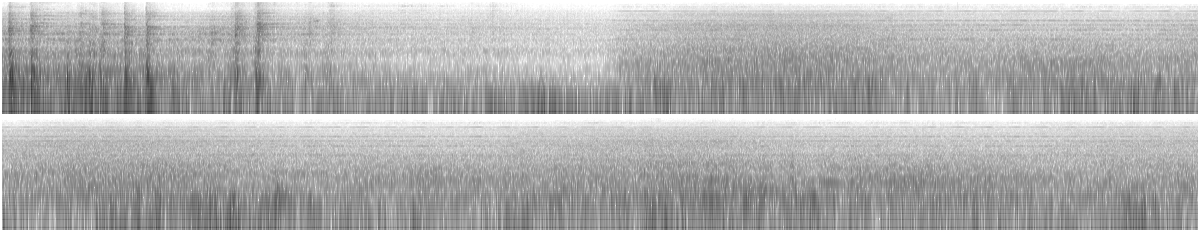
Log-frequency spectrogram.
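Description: Last passenger coaches of a train passing close by, their wheels clattering in quick clicks over the rail joints, fading within a few seconds. About six seconds in, the sound switches abruptly to a steady rushing outdoor background.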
